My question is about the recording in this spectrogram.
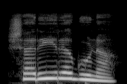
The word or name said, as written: ಶರೀರಗುಣ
